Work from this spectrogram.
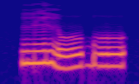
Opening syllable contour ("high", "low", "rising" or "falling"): high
